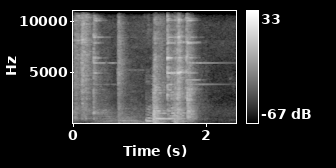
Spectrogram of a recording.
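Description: Metal cutlery clinking and knocking on a hard kitchen worktop: a few sharp knocks with a brief metallic ring, the loudest about a second and a quarter in, as a table knife is set down on the counter.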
